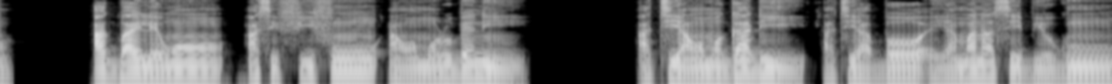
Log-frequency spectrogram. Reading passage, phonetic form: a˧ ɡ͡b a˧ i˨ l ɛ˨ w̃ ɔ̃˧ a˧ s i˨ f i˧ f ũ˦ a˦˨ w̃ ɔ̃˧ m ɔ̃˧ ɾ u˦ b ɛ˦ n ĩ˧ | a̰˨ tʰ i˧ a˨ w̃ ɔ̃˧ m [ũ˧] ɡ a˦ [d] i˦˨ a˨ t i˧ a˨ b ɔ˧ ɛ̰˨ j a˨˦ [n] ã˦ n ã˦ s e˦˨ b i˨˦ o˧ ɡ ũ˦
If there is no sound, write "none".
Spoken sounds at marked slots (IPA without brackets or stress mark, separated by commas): ɔ̃˧, d, m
